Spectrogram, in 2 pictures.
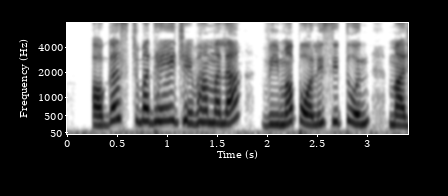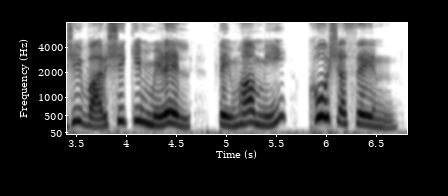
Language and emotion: Marathi, happy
